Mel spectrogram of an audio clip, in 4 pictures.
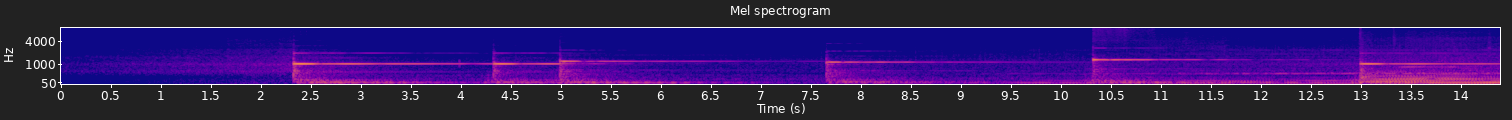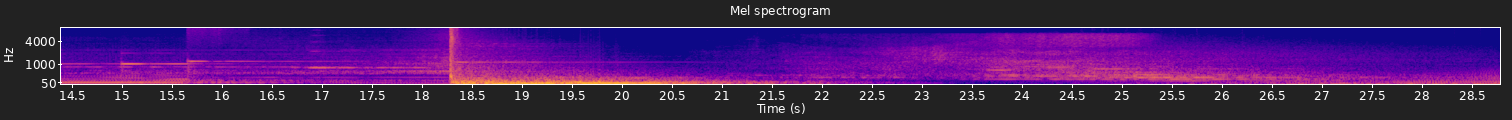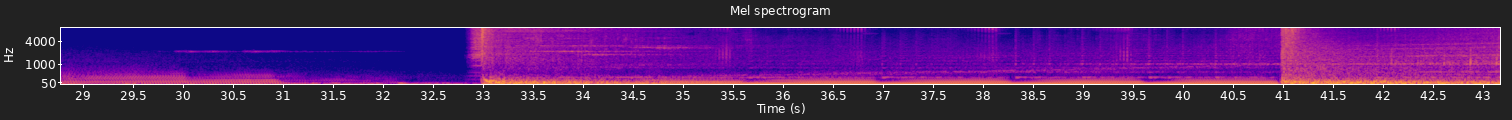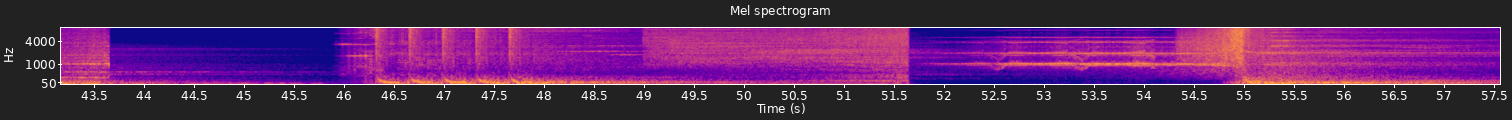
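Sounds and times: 
epic horror sound design: 0:12.0 - 0:57.5.

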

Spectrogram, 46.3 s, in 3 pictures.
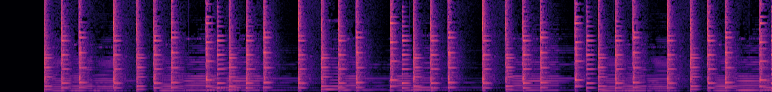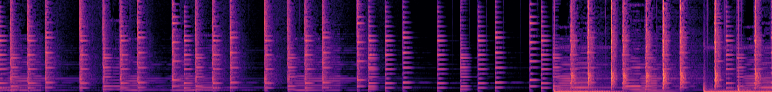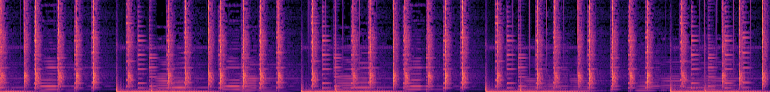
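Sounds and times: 
funk beat: 0:26.5 - 0:46.2.

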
